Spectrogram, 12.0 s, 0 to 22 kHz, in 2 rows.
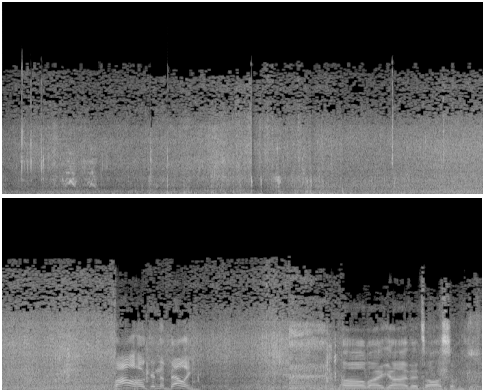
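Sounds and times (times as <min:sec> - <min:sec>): surf breaking on rocks: 0:00.0 - 0:11.1
wind buffeting microphone: 0:00.0 - 0:12.0.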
